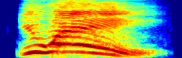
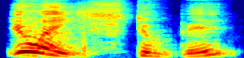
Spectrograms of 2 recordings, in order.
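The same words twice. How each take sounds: First: "You ain't" yelled much higher and louder; shouted insistence, much higher and louder; sudden shout. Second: Said in the usual way. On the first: Acted. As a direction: blast "You ain't" out at the top of the voice.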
